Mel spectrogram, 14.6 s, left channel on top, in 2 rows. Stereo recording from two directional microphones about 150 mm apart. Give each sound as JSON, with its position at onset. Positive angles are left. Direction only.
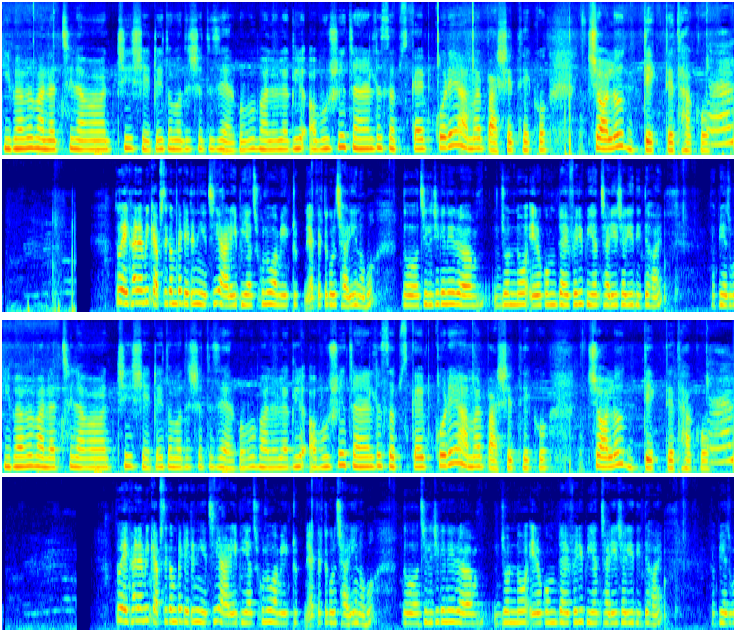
{"t": 0.0, "sound": "speech", "side_deg": 10}
{"t": 4.8, "sound": "speech", "side_deg": 20}
{"t": 8.5, "sound": "a woman's voice", "side_deg": 30}
{"t": 9.6, "sound": "speech", "side_deg": 40}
